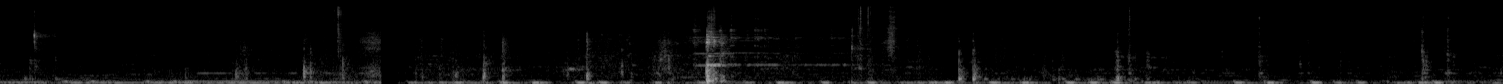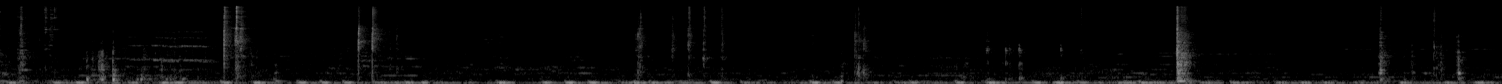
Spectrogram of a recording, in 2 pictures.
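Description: Scattered metallic clicks and clinks of hand tools and parts being handled in a refrigerator's compressor compartment, over a low steady rumble, with a sharper knock about seven seconds in and another near the end.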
